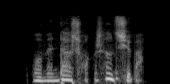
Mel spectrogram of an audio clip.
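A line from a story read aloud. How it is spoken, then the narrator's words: Gentle. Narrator (Chinese): 温柔的说道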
